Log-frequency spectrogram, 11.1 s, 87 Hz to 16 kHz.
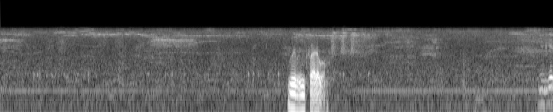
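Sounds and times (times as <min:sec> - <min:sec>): birds chirping and whistling: 0:00.0 - 0:11.0.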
